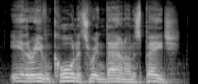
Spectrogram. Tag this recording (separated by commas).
Speech, Human voice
